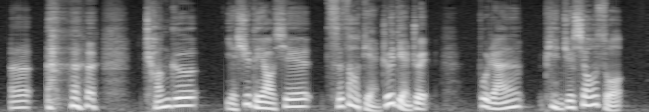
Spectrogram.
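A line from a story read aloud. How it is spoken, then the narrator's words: Laughing. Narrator (Chinese): 宝玉笑道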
